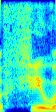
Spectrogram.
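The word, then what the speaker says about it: few: उसके बाद देखिए एफ ई डब्ल्यू है ना, तो एफ से दोस्तों यहाँ पे फ, और ई डब्ल्यू, तो ई डब्ल्यू से यहाँ पे यू, तो फ्यू है ना, समझ गए।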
